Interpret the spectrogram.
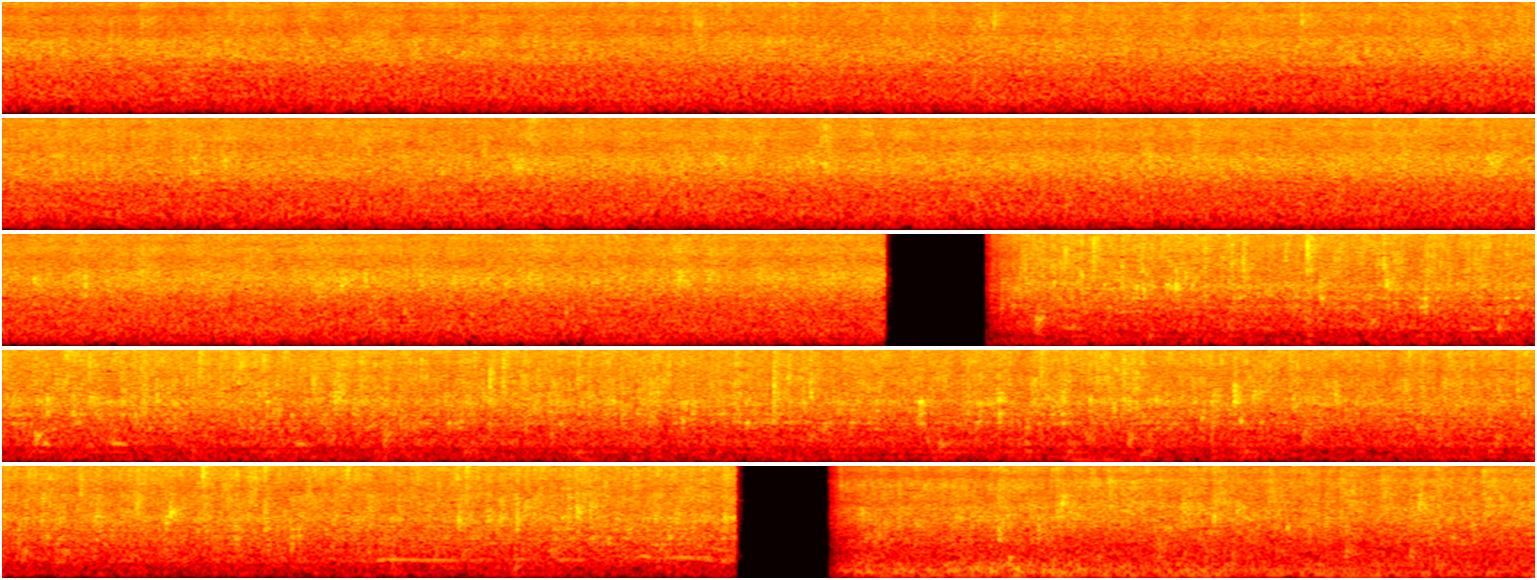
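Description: Heavy rain pouring steadily at night, with rainwater streaming and dripping off roof eaves. The sound cuts out briefly twice, and in the last few seconds a low rumble of thunder comes in under the rain.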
